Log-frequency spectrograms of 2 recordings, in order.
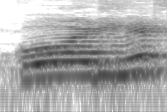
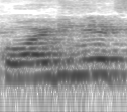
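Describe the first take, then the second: First: Every syllable of the word is said clearly. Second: The word is said quickly with syllables merged.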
